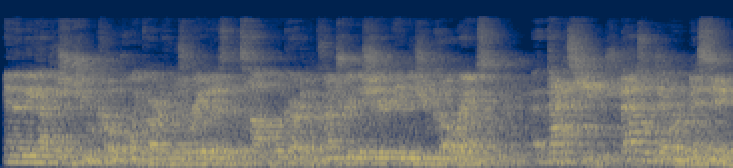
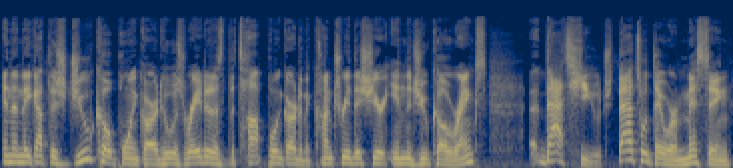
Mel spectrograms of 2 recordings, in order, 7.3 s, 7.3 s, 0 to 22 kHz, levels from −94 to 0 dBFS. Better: second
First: off-mic speech; far // room echo; strong; dies away in 1.9 s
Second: none

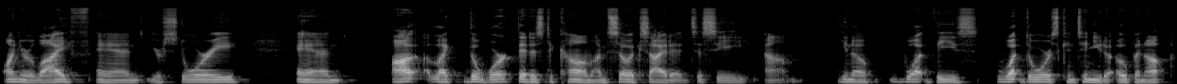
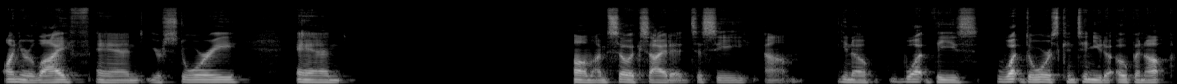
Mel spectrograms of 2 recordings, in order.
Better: first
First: none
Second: audio cutting out; at 3.5 s for 2 s

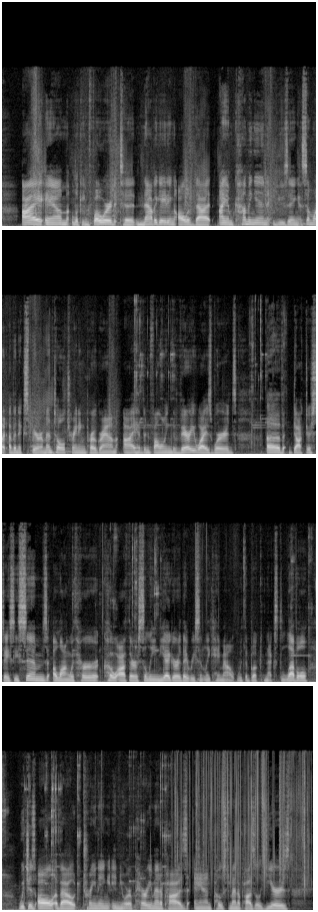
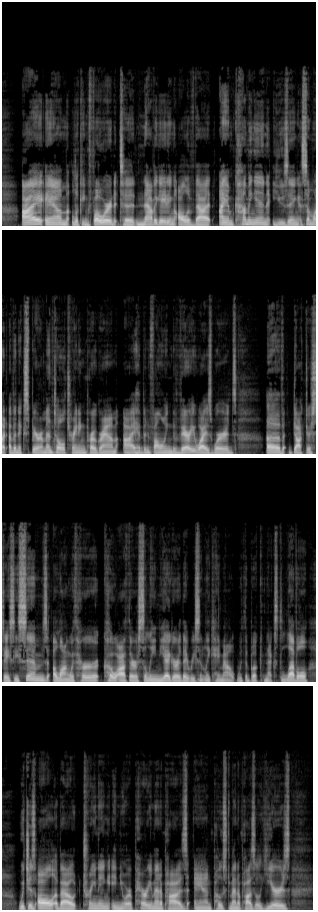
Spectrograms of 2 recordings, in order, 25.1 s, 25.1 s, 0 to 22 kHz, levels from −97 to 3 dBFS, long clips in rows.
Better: second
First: household noises; noticeable; throughout; 15 dB below the speech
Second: none

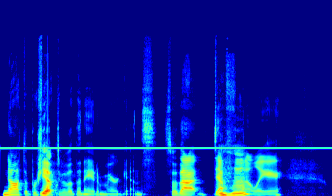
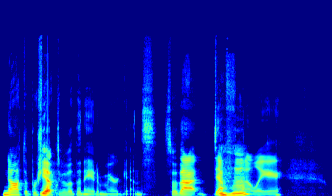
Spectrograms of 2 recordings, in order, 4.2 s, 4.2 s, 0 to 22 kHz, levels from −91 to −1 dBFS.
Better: second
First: high-pitched whine; faint; throughout; 5.5 kHz, 25 dB below the speech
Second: none

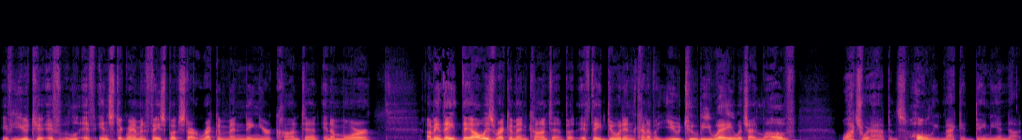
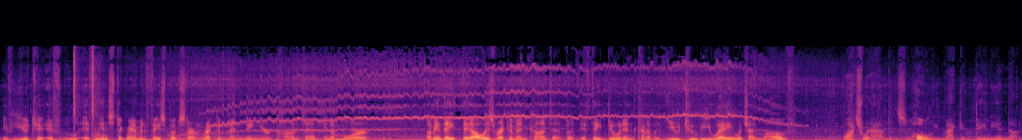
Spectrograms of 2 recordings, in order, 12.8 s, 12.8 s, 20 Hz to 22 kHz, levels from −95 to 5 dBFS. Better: first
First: none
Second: hiss; loud; throughout; 8 dB below the speech

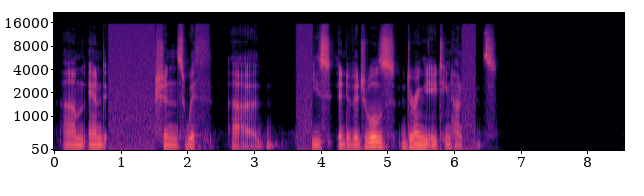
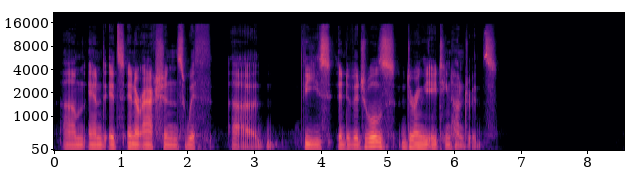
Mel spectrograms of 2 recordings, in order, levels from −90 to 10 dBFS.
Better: second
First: audio cutting out; filled with static; at 1 s for 0.5 s, at 3.5 s and at 6 s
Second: none

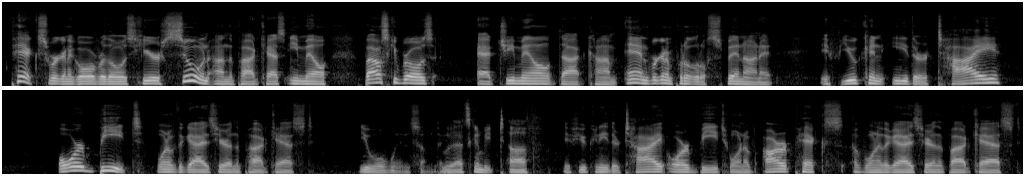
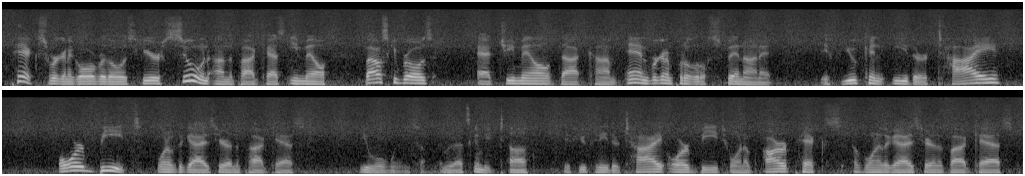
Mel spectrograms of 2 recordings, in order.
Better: first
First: none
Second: hiss; loud; throughout; 9 dB below the speech

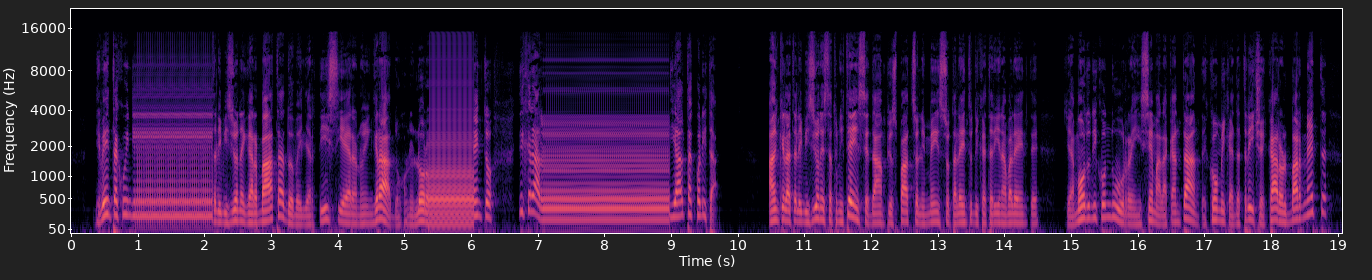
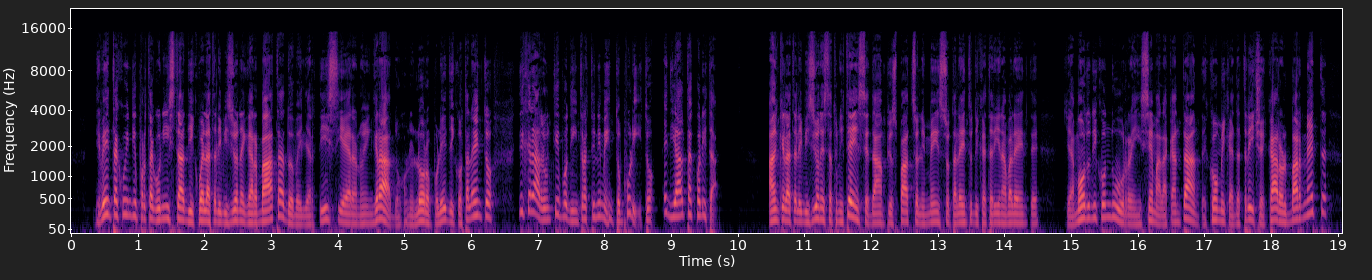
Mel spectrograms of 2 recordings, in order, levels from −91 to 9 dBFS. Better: second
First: audio freezing; at 1 s for 1 s, at 5.5 s for 0.5 s and at 7 s for 2 s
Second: none

